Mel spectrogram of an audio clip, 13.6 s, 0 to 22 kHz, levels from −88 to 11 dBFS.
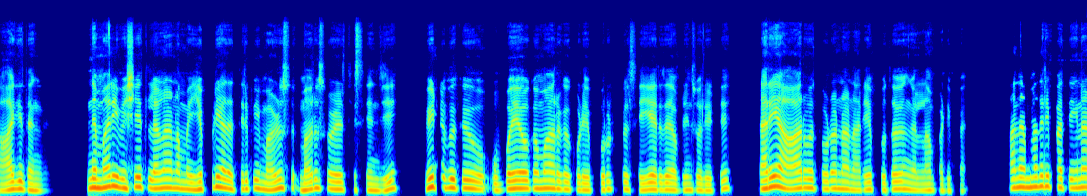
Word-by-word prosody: காகிதங்கள் 130 -3 0 0.5
இந்த 180 +1 +6
மாரி 200 +3 +6
விஷயத்துலலாம் 175 -1 +1
நம்ம 155 -2 -1 0.2
எப்டி 185 +7 -1
அத 160 - +3
திருப்பி 155 +2 -2
மழுசு 170 +7 0 0.2
மறுசுழற்சி 150 -2 -1
செஞ்சு 125 +1 -2 0.5
வீட்டுகுக்கு 175 -3 +3 0.4
உபயோகமா 160 +4 +2
இருக்கக்கூடிய 140 -4 -2
பொருட்கள் 145 -1 -6
செய்றது." 135 +1 0
அப்படீன்னு 130 +1 -6
சொல்லீட்டு 125 +5 -5 0.5
நெறைய 195 +5 +6 0.2
ஆர்வத்தோடு 160 -2 -1
நான் 145 -3 -2
நெறைய 140 +2 -3
புத்தகங்கள்லாம் 135 -3 -3
படிப்பேன். 115 +1 -12 0.6
அந்த 190 +2 +3
மாதிரி 205 +2 +3
பார்த்தீங்கன்னா, 175 +1 0
150 Hz, 120 wpm, -19 LUFS, 130-170 Hz, 0.6 s, இந்த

